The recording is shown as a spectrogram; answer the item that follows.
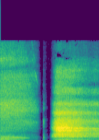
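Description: A deep breath in and out, taken as a slow relaxation exercise. A long airy inhale fades into a brief silence, followed by a fuller, louder exhale through the nose or mouth, with no talking.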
